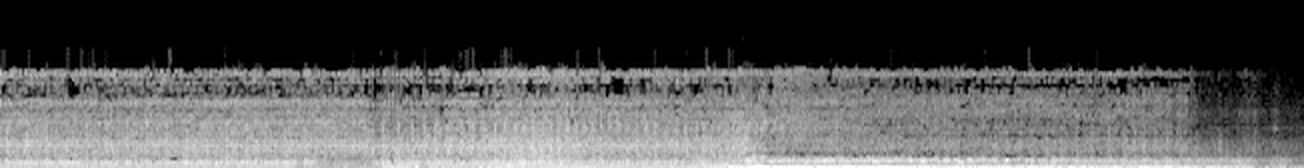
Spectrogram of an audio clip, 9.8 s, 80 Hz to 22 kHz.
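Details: Ford Focus RS Mk3 idles with light ticking about four per second that keeps time with the engine; the source of the tick is unknown.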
